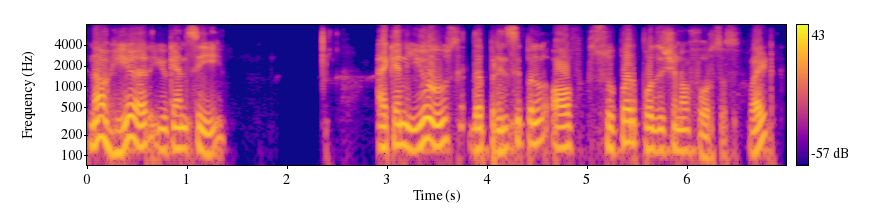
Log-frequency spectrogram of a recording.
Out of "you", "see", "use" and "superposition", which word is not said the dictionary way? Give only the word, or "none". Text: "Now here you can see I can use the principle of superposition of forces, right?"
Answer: none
